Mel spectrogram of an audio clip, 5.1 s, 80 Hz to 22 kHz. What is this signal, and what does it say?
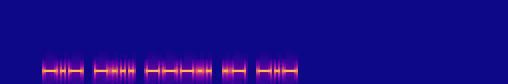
Morse code, heard as a keyed tone, about 28 wpm, 700 Hz. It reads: KB8AK
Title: USA Call Signs - 5 Characters - Repeated 3x - 28wpm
